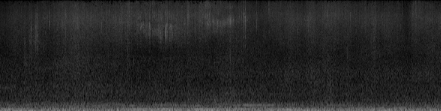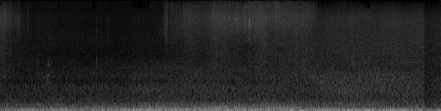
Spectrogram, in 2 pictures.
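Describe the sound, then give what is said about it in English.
Fuzzy microphone wind muffs brush against grass, making a continuous scratchy rustle over a low, wind-like rumble that grows slightly louder in the second half. No one speaks. “I'm just brushing the grass with the wind muffs.”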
